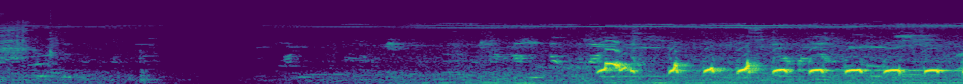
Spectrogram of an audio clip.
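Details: Zebra dove (perkutut) of the Bangkok type singing in the drawn-out 'ngerot' long-voice style. After about six seconds of quiet background, a clear series of evenly spaced, mid-pitched coos begins and repeats steadily to the end.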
